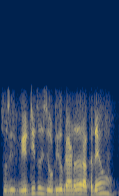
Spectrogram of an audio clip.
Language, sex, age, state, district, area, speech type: Punjabi, male, 18-30, Punjab, Ludhiana, urban, conversation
